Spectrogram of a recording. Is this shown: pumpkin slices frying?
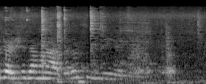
yes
